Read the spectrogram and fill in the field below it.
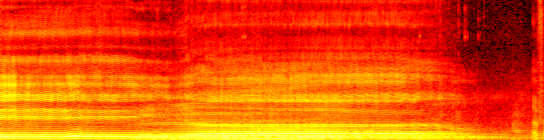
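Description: A man chants a long, sustained melody in a large echoing hall.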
